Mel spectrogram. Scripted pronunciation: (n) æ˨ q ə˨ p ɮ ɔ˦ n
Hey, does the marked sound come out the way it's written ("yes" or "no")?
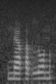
yes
